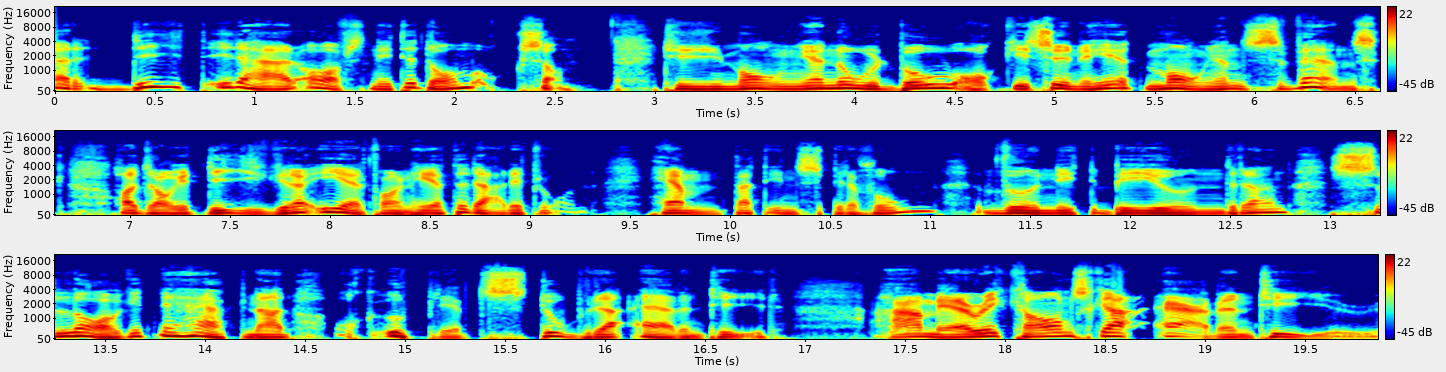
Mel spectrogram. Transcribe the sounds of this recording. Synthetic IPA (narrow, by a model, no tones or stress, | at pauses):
aɾdiːt̪ɪd̪ɛɦæːɾʔɑːvsnɪt̪ːət̪ɔmɔksɔ̰ | t̪ʰymɔŋːənuːɖ̚buːɔkɪsynːəɾheːt̪mɔŋːənsvɛnskhaɖɾɑːɡɪt̪̚d̪iːɡɾaʔeːɾfɑːɾənheːt̪əɖæ̰ɾɪfɾo̰ːn | hɛmt̪at̪ɪnspɪɾaɧuːnvɵnːɪt̪bɛɵnd̪ɾanslɑːɡɪt̪medɦɛːpnad̪ɔkʰɵpːleːvt̪st̪uːɾaʔɛːvɛnt̪ʰy̰ːɾ | amɛɾɪkʰɑːnskaʔɛːvɛnt̪ʰyːɾ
